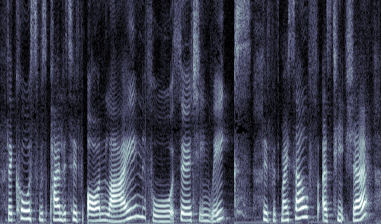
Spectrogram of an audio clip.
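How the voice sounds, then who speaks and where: This woman talks at a fairly slow pace, her high voice carrying lively intonation. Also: hardly any pauses. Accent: Welsh. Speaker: Welsh language teacher and project worker. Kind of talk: promotional video talk.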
